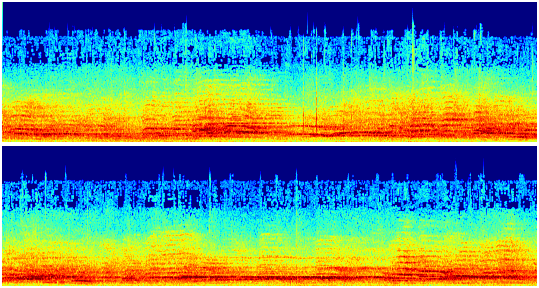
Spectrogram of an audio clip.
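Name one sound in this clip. A crowd of young people cheers and shouts in a large echoing hall.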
